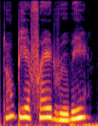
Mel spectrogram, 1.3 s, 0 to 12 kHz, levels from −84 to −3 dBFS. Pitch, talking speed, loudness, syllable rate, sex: 225 Hz, 180 wpm, -12 LUFS, 4.9 syllables/s, female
